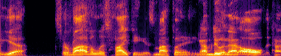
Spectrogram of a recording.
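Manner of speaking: dry, sarcastic, mock-serious delivery. Answering another speaker with a mock claim about hiking: sarcastic. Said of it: "I'm gonna sarcastically say".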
